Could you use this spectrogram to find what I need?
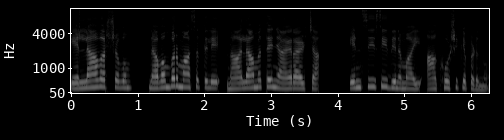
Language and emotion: Malayalam, neutral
